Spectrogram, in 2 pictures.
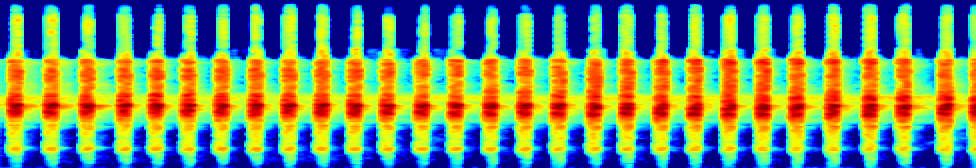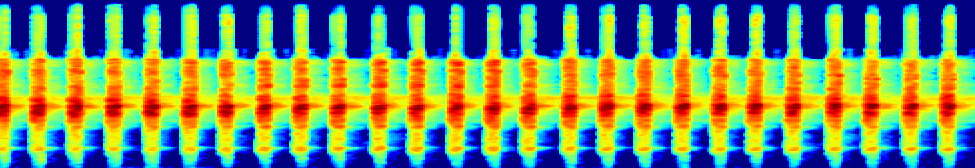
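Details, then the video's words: High, piercing ticks from a walang kece cicada, used as training sound for murai, lovebird, cucak ijo and kacer, pulsing steadily about twice each second throughout, clean background. "Suara walang kece gacor buat masteran murai,love bird,cucak ijo,kacer dan burung ocehan lainya."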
